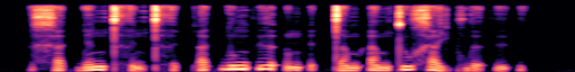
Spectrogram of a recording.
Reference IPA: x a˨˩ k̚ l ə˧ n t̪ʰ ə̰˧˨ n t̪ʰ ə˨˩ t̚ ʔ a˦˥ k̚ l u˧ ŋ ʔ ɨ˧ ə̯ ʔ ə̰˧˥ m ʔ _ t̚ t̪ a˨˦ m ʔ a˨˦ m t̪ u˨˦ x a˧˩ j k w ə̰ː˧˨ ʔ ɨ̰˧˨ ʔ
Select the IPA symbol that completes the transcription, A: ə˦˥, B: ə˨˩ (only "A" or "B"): B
